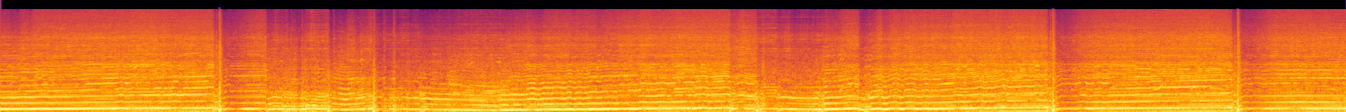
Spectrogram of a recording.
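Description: A rally car engine roars loudly from inside the cabin, its pitch rising and falling with gear changes.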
